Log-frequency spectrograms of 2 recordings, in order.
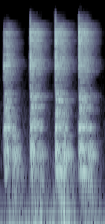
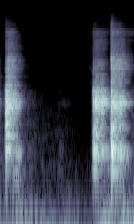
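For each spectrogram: First: petrified wood that sounds like stone, not wood. Second: wooden table (wood sound).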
